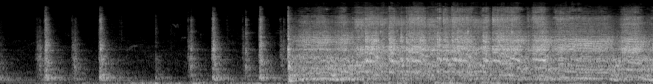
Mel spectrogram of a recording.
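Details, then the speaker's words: Abandoned Farmall 460 tractor with updraft carburetor, possibly flooded or with a float issue: sluggish, uneven, weakening cranking at about four strokes a second that never catches, because the battery is dead. "now that's a dead battery damn it it's trying to chew on that stick"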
